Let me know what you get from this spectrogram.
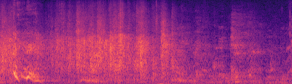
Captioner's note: laughter; applause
